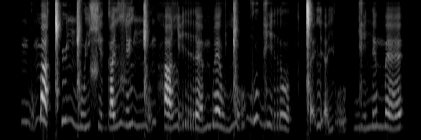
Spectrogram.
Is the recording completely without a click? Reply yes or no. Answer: no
